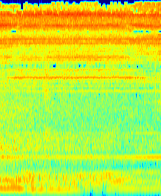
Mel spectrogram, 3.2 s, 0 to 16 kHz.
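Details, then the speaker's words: Replica Imhotep relay charger powered by a solar panel on a hollow wooden door, charging a 11.81 V battery: steady relay buzz and low hum whose pitch drops and settles once the battery load is connected. "i don't know if you can hear that changes frequency when i put it on load that's pretty cool"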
